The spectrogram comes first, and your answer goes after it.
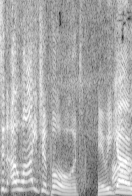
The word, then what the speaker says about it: Ouija: You're saying Ouija, as in like Mario and Ouija? Really? Ouija board. How it's pronounced? Can you not see the A at the end?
